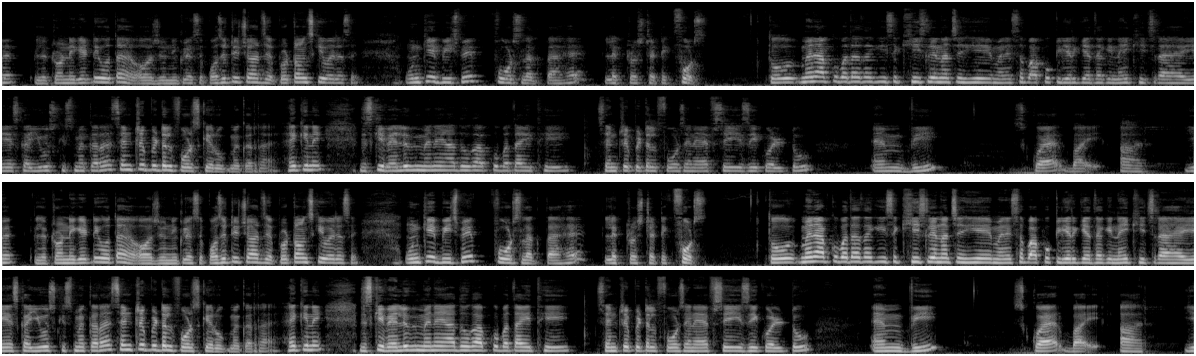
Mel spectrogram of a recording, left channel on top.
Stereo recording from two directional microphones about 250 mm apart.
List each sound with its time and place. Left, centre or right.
0.0 s speech: right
